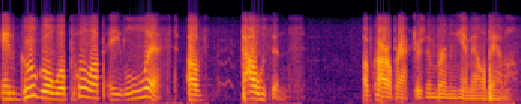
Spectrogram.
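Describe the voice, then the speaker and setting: Animated man teaching, in dull lo-fi audio. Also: on the high side, unhurried, no echo. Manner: conversational, explanatory, step-by-step, repeats key points. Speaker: sales training presenter. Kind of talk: informal instructional talk.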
